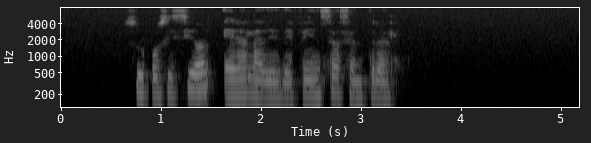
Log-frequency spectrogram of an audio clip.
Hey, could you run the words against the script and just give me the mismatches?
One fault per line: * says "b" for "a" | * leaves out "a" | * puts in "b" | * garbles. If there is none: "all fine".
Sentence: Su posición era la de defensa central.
all fine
